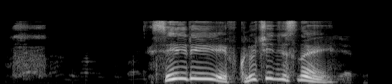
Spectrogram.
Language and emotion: Russian, positive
